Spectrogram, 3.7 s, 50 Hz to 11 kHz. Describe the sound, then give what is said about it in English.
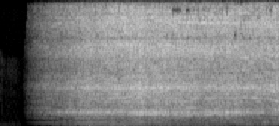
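Power drills whine steadily and loudly after a brief silent start, a dense high-pitched mechanical roar with low thumps underneath, continuing without pause, in the village of Guidemartin, Senegal, about 100 km from Dakar, during construction of a school and a well. “The roar of power drills fills the air in the village of Guidemartin, a typically quiet community of 2,000 people located some 100 kilometers from the Senegalese capital of Dakar.”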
